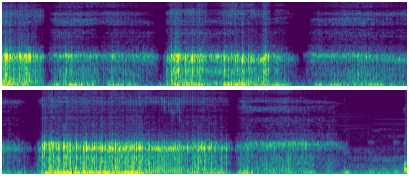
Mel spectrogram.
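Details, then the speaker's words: Loud, harsh, buzzing snoring in quick repeated bursts with short pauses from a man with a cold and blocked nose, keeping his partner awake. "Weil sein Schnarchen ist furchtbar, wenn er erkältet ist."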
